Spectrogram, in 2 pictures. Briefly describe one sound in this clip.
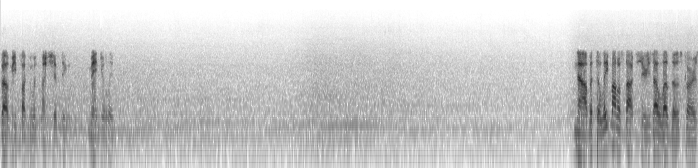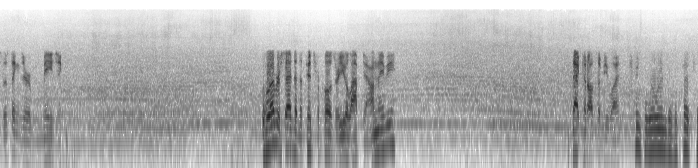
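Race car engines drone steadily as cars speed past.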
